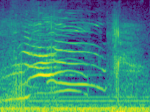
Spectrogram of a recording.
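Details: Cat or kitten giving a single drawn-out meow that rises then slides downward, heard over a low electrical hum.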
